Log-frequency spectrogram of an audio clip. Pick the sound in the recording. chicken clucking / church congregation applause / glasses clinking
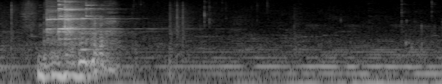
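glasses clinking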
